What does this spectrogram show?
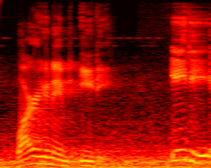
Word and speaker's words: EDI: are you named Ed Ed is the phonetic pronunciation of Eed that is an acronym for enhanced defense intelligence what do you do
